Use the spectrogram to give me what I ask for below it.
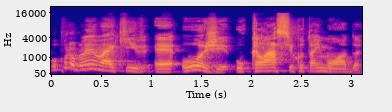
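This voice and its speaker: Against a quiet background, a man talks with vocal fry and a bright, sharp tone. His pitch swings very widely. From Brazil. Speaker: motorcycle TV show host. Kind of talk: casual interview. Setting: home studio. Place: studio. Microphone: studio mic.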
